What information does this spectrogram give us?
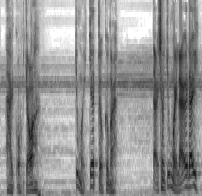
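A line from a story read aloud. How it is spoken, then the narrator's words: Nonstop yelling. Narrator (Vietnamese): mồm miệng không ngừng la hét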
